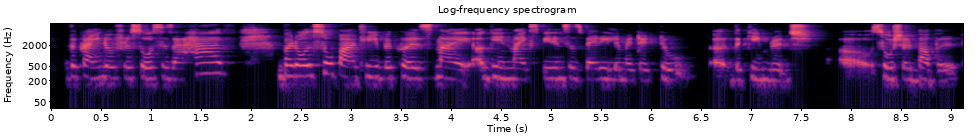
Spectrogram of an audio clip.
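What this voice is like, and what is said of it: Non-native English accent. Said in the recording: “my accent ... not a native english speaker ... english not being my first language”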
